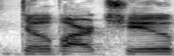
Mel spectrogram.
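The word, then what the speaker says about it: dobhar-chú: yeah that makes sense it looks like it's dobar chew but it's dao or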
